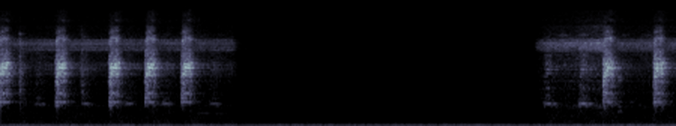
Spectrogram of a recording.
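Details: American green tree frog, a captive young male just starting to call, kept in a reptile room as spring nears, with a frog-call recording played: five quick nasal honks, several seconds of quiet, then more honks with a steady high tone behind.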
